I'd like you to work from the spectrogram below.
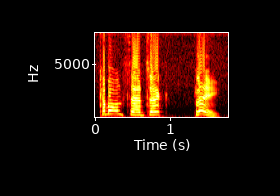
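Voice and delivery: high cheering coax; coaxing squeaky voice. Acted. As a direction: urge him on brightly. Chorus coaxing Sad Sack.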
